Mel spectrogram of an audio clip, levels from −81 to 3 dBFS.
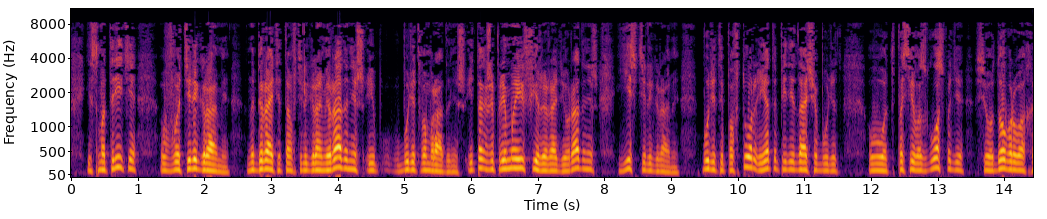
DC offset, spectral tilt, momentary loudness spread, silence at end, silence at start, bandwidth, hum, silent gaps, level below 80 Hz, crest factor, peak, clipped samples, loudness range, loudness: under 0.1%; -7 dB/octave; 13 LU; 0 s; 0 s; 8.8 kHz; none; none; -52 dBFS; 14 dB; 0 dBFS; under 0.1%; 5 LU; -14 LUFS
